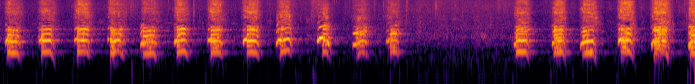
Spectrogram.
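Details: Treeing Walker Coonhound barking at the tree at night: loud, crisp, evenly spaced barks about two per second, then a pause of roughly a second and a half before the barking starts again.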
